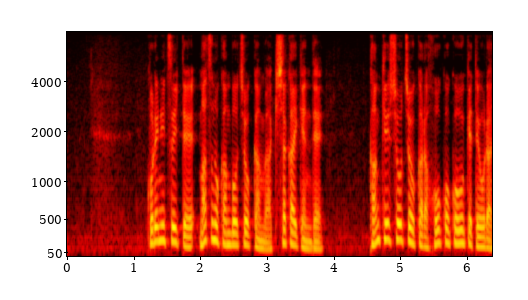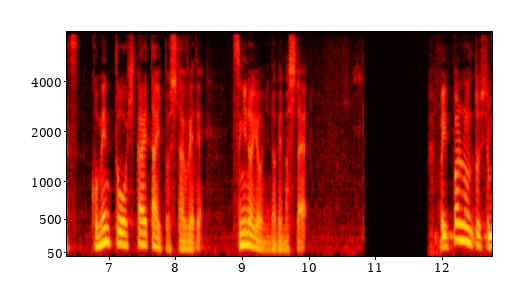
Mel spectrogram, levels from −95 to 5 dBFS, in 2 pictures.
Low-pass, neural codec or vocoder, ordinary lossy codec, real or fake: none; codec, 16 kHz, 16 kbps, FunCodec, trained on LibriTTS, 50 frames a second; none; fake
